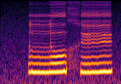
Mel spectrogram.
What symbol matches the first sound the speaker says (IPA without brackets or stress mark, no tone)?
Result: lː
